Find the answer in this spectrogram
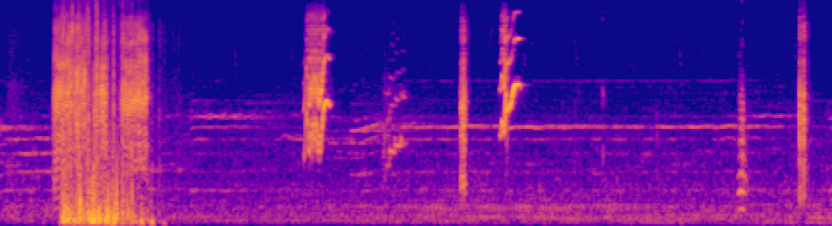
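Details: Javan myna calling in the afternoon: a loud harsh rasping burst lasting about a second, then several short, sharply rising whistled notes and brief clicks spaced a second or two apart over a quiet background.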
